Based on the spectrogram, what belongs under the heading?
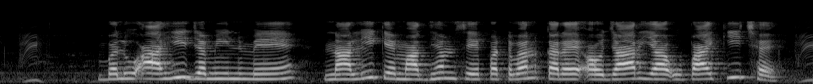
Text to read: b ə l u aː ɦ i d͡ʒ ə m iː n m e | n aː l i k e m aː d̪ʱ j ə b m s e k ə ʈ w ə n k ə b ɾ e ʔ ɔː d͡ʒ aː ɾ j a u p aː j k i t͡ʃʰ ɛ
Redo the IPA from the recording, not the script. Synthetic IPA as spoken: b ə l u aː ɦ i d͡ʒ ə m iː n m e | n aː l i k e m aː d̪ʱ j ə m s e p ə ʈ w ə n k ə ɾ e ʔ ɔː d͡ʒ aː ɾ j a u p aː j k i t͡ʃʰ ɛ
